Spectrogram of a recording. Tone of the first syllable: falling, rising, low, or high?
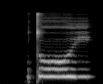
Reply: high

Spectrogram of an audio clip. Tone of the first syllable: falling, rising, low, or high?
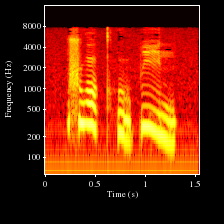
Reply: falling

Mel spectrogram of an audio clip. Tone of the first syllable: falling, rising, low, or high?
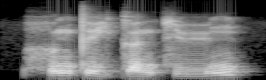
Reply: low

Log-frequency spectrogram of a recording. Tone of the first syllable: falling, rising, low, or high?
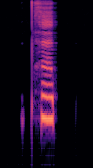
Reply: high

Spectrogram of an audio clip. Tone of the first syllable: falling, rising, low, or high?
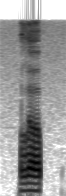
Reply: low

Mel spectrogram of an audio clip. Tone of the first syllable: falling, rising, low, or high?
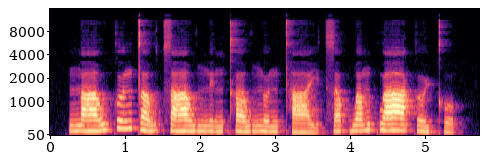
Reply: rising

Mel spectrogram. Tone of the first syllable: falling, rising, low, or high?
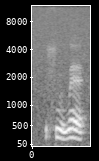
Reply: falling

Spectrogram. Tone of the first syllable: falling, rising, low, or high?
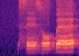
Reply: low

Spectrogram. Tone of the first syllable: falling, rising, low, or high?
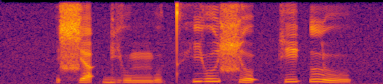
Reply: low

